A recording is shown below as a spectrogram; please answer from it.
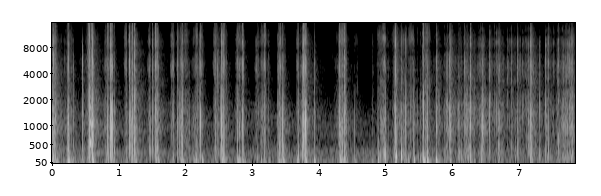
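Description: Fingertips press, squeeze and crinkle the thin film of a palm-sized, round, clear, hollow Bloonies bubble made of sticky plastic. A rapid, uneven run of short, sharp crackles and snaps with bright edges and a soft low body comes through, with a brief lull near the middle before the crinkling picks up again.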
